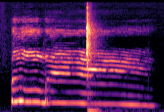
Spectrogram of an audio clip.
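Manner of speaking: high, loud, crying shout; crew's hammed-up weeping shout. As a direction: sob it out at the bully. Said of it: "crew started to weep and scream out".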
